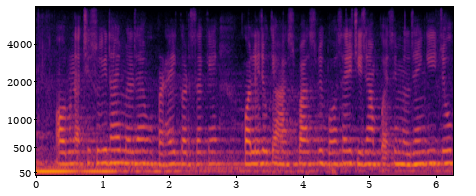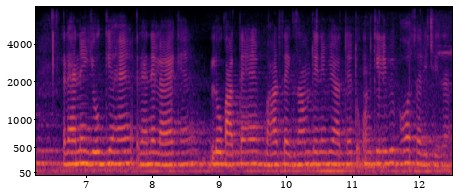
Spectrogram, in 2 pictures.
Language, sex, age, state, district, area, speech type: Hindi, female, 18-30, Rajasthan, Jodhpur, urban, spontaneous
